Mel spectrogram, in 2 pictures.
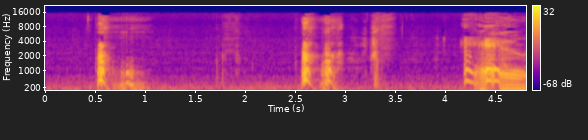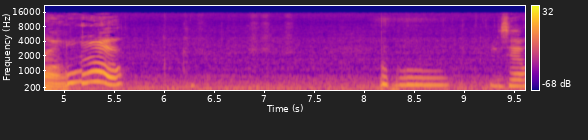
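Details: Young Shiba Inu, eight months old, barking a few times in short bursts, then a wavering, yodel-like drawn-out cry, with a person talking nearby.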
